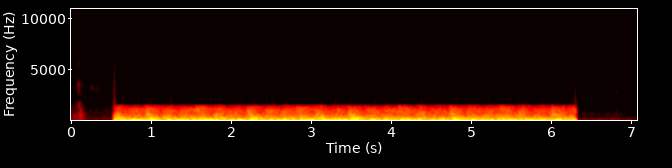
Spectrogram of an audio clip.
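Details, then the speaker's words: 2001 24-valve Cummins truck after replacing a failed tension pulley bearing and pressing the fan pulley back out to its position: steady even diesel rumble, no squeal or chirp. "everything works now no more squeaky bearing everything seems to run just fine"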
